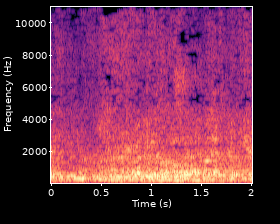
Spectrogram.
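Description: Speech in a large hall, with overlapping voices talking.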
